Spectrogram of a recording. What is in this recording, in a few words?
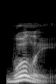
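"wooly", British English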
